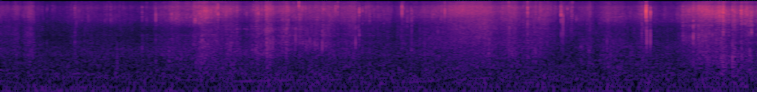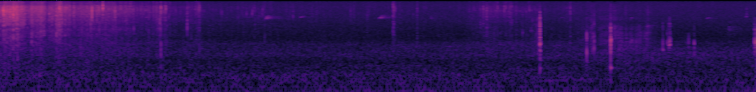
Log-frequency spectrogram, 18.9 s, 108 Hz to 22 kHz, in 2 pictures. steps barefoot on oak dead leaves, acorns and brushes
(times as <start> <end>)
0.0 12.1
